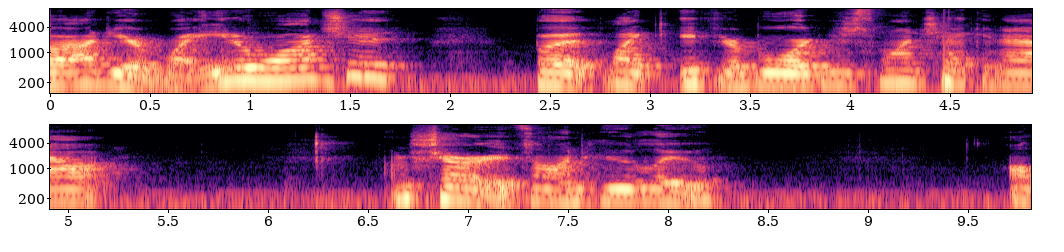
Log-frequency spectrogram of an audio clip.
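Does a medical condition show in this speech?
Yes: disability causing slurred speech.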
